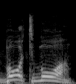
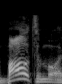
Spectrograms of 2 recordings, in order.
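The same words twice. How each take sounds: First: "Baltimore" said as "Bore-timore", punched louder; Baltimore accent. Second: Said in the usual way. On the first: Shown as a demonstration. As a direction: imitate a Baltimore accent with a rounded "Bore" opening. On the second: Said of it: "that's a whole different, uh, accent".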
